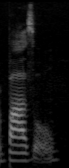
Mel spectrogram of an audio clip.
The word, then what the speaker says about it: Basel: Basil 1791. Why Basil? Or Basel, depending on your pronunciation and name of origin.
